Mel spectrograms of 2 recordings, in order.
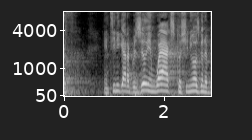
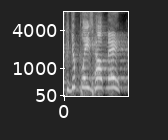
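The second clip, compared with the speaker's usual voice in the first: pleading; 9 semitones higher, 3 dB louder than usual. Retold or imitated. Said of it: "I was like".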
